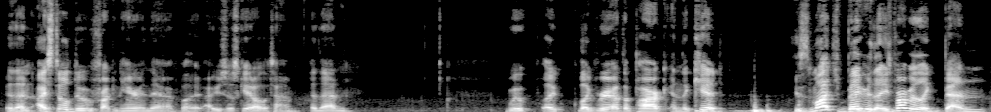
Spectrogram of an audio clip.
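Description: A man's voice: on the high side, lively intonation, moderate pace, vocal fry, a little hiss or hum. A man from Massachusetts, a stand-up comic and podcast guest, telling a crude, rambling story full of swearing and filler words. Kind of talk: casual chat, storytelling.

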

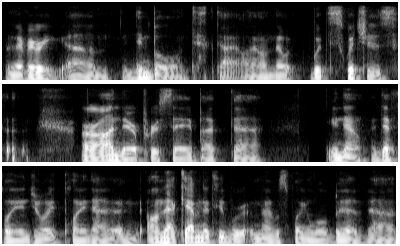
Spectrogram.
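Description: A man co-hosting a casual gaming podcast, his voice gravelly from a mild virus. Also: on the low side, normal speed, dull audio. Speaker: podcast co-host.

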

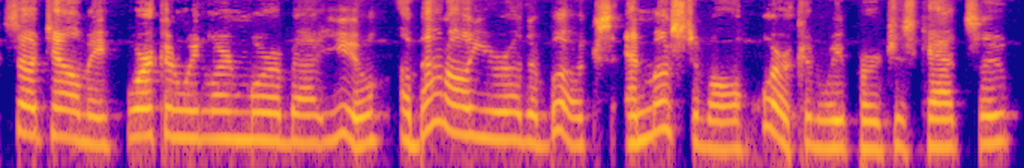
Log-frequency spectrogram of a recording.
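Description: A woman's voice: on the high side, normal speed, dry recording. Upbeat woman interview host. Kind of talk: friendly interview hosting.

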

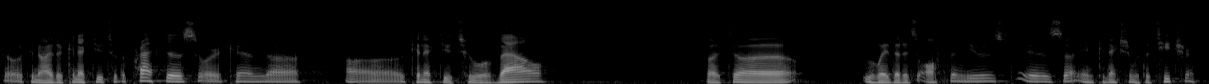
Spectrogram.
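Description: A man with a gravelly, creaky voice gives a relaxed dharma lecture. He speaks at a middle pitch, pauses often on fillers and searches for words. He slips small chuckles into his anecdotes. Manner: hesitant, many fillers and pauses; storytelling with frequent chuckles. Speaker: Buddhist teacher.

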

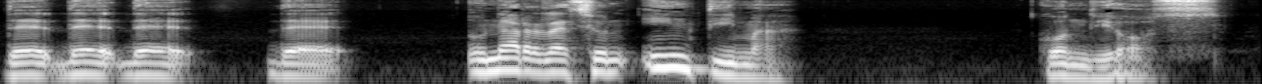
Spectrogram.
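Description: Slow, deliberate male preacher. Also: lowish voice, animated, vocal fry, mellow. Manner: slow, deliberate, with frequent rhetorical tag questions. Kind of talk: Bible study sermon.

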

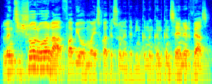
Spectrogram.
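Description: A man playing a loud menacing dealer. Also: mid-range voice, close to an everyday voice. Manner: slow, threatening, theatrical. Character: menacing male drug dealer debt collector. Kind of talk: improvised comedy sketch.

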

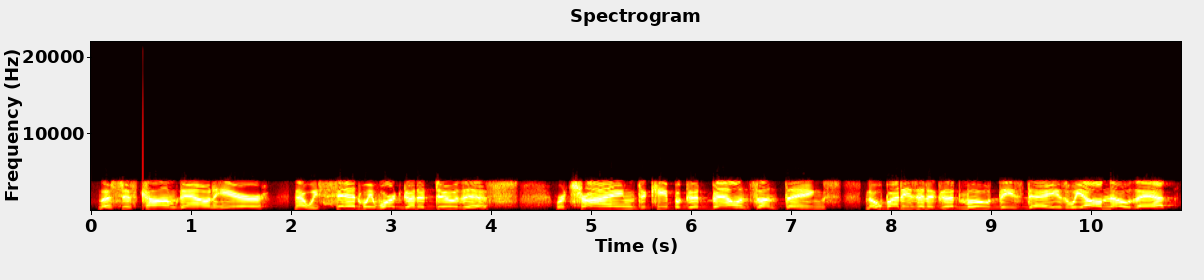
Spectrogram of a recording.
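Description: A man voicing an exasperated, short-tempered male debate moderator who curses, on a tinny phone-like recording. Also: very high-pitched. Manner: exasperated, cursing. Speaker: podcast host. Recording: tinny phone-like dry sound.

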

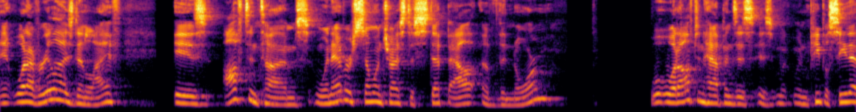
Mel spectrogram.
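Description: A man preaching a sermon in a relaxed conversational way, with many fillers and restarts. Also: fairly high pitch. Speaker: pastor.

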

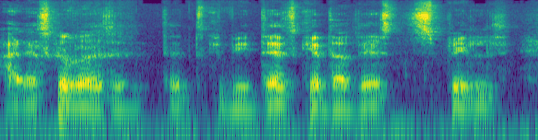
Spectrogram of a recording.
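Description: A man co-hosting a casual film chat, animated and chiming in often. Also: rumbling low, breathy edge. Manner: animated, chiming in with short replies. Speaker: podcast co-host.

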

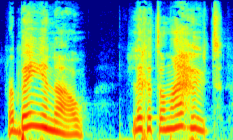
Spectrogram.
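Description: A man's voice: high-pitched, normal speed, no echo, clean studio sound, pitched above the performer's own voice. A man voicing a frightened but defiant young girl in an audiobook, speaking in a pleading, tense way. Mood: urgent.

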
